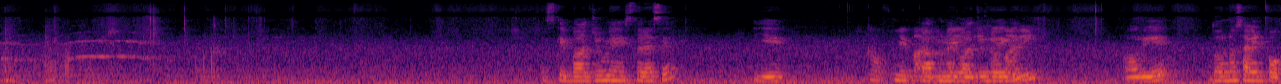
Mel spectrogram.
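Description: Fabric rustles as a dress is handled.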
